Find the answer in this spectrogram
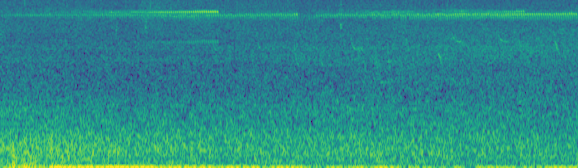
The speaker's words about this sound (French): Le vent dans les feuillages qui claque à vos oreilles.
